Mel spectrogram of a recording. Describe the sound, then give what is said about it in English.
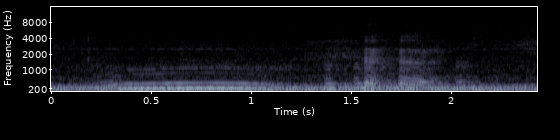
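A person imitates the moo a cow makes at feeding time: a sustained, low, droning call of about a second, followed by a shorter breathy vocal burst, with steady low background hum throughout. “And what kind of noises do cows make at feeding time?”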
